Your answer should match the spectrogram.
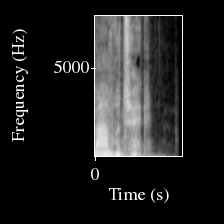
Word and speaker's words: Wawrczeck: Und ich bin Jens Wawritschek.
